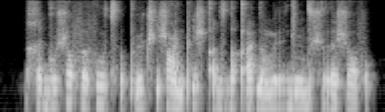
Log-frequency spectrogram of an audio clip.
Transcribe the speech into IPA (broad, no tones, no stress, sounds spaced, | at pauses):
χ i ɡ u ʃ ɔ f ə f u t͡sʼ ə pʼ ʉ t͡ʃʼ i ʃ ʕ ə nʲ pʼ i ʃ qʼ ə d ʉ d ɾ ə qʼ e ɠ ə m ʉ r ɡ i nʲ d ʉ ʃ r ə ʃ ɔ f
